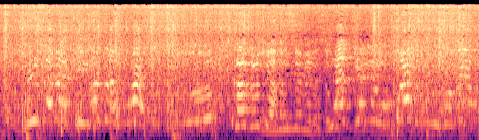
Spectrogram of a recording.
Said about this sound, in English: Here, the musicians are playing the water itself. The drumming still brings in percussion and even a sharper texture from the smack of hands onto the surface.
